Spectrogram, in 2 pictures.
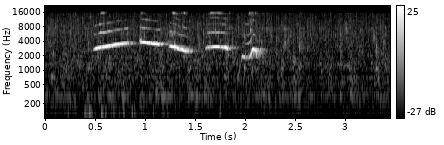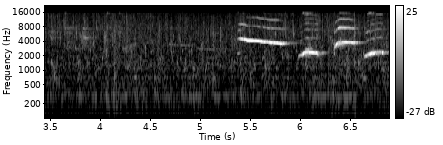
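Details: Oriental magpie-robin singing loudly and shrilly over trickling rainwater: two bursts of clear whistled notes, slurred up and down, each burst three to four notes, separated by a few seconds of only water sound.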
